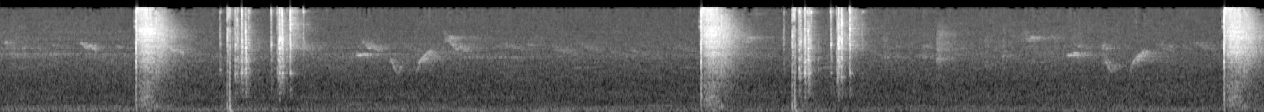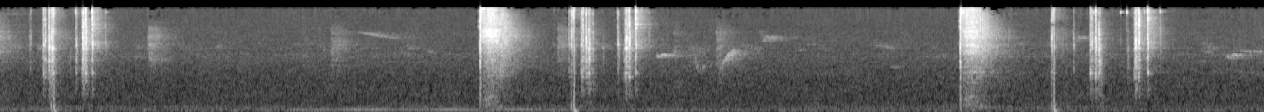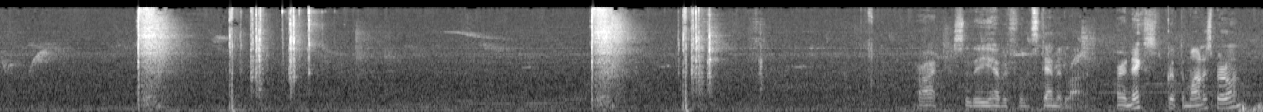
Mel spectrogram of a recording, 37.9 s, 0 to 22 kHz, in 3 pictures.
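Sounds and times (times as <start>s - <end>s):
air rifle shot crack: 1.4s - 3.1s, 7.0s - 8.6s, 12.2s - 13.8s, 17.4s - 19.2s, 22.2s - 24.2s, 26.6s - 28.5s, 31.2s - 32.6s
short sharp clicks: 12.2s - 14.3s, 17.4s - 19.2s, 22.2s - 24.3s, 31.2s - 32.5s.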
